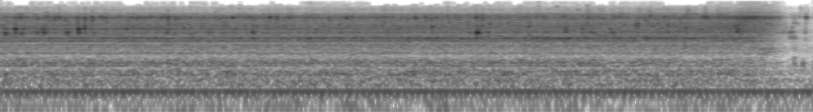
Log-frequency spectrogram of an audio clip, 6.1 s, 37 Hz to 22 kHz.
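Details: New Fluidmaster 400A fill valve, replaced because the old one was loud and spitting water, refilling the toilet tank after the float was lowered: an even rush of water with a steady low hum that cuts off cleanly at the end.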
